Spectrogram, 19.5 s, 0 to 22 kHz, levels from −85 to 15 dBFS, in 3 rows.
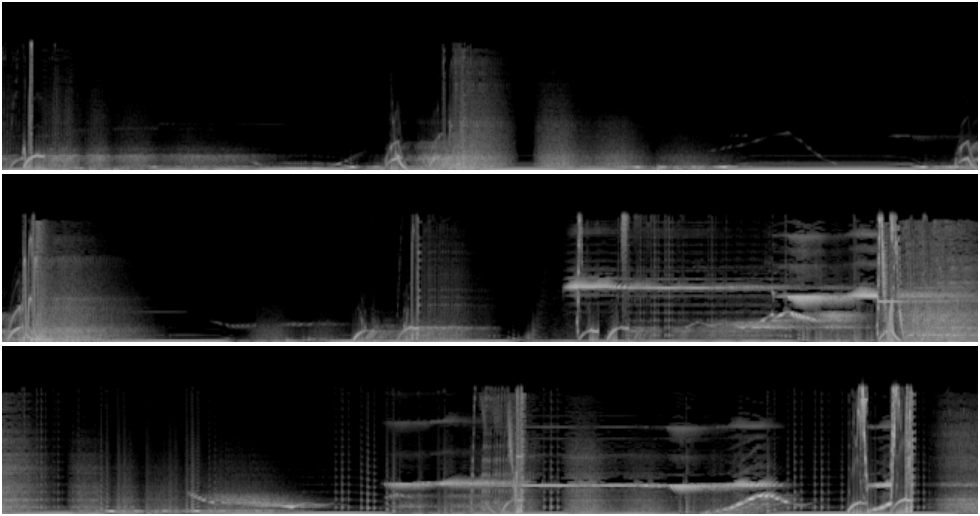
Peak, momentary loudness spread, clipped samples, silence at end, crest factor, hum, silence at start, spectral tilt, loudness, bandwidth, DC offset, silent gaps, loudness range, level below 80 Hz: -2 dBFS; 18 LU; under 0.1%; 0 s; 24 dB; none; 0 s; -2 dB/octave; -23 LUFS; 17 kHz; under 0.1%; none; 10 LU; -56 dBFS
